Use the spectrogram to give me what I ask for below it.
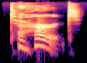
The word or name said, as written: to hurt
